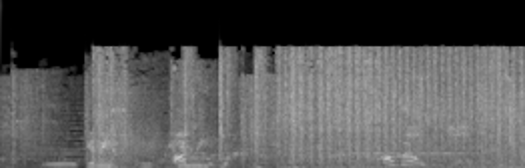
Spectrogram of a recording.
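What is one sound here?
A shotgun fires loudly.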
